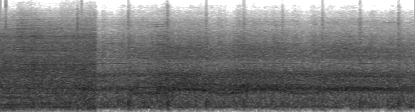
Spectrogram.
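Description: A large crowd chants and cheers in a stadium.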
